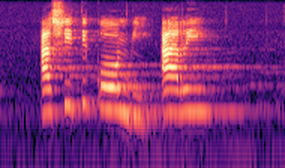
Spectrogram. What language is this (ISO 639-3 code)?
tso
